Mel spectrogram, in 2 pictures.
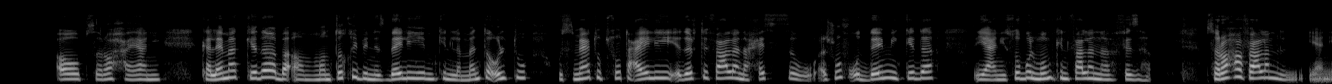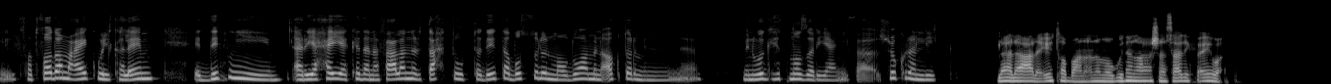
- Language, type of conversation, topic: Arabic, advice, إزاي الكمالية بتعطّلك إنك تبدأ مشاريعك أو تاخد قرارات؟
- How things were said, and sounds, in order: none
